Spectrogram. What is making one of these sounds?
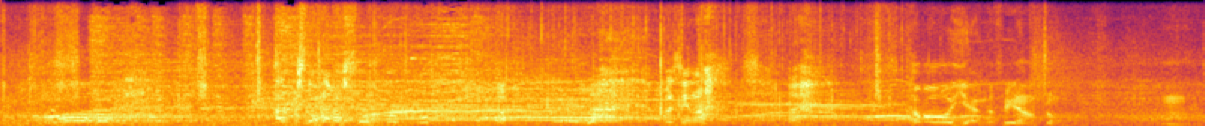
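Men laugh loudly and cheerfully nearby.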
